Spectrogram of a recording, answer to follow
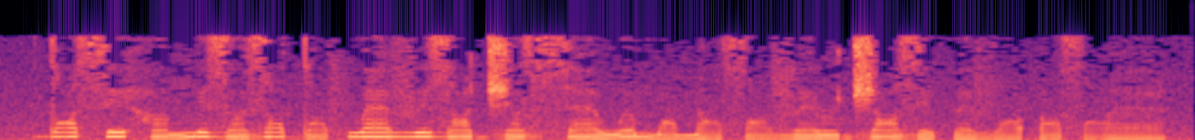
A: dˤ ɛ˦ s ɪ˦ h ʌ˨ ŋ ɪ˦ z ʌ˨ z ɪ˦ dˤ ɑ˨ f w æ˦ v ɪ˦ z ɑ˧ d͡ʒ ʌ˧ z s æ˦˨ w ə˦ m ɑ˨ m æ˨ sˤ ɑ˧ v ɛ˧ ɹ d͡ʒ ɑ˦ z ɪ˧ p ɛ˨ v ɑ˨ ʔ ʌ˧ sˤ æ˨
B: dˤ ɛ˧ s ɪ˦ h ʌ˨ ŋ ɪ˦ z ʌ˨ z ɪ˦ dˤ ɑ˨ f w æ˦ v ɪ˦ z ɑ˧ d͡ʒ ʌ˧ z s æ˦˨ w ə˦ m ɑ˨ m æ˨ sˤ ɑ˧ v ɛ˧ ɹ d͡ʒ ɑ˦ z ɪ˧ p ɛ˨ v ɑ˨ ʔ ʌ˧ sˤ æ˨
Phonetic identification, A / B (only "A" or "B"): A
